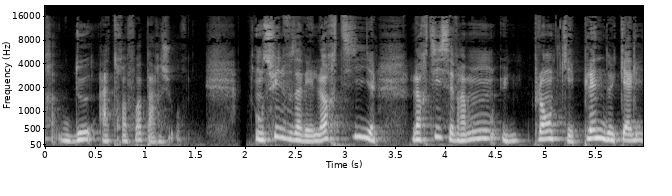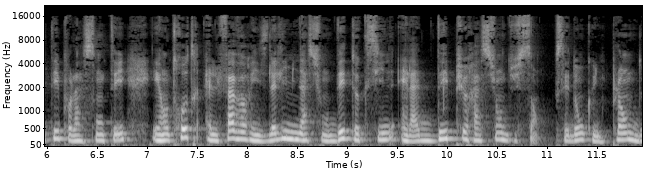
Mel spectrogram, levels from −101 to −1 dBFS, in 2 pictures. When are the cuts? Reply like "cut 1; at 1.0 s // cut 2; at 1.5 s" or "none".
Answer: cut 1; at 1.9 s

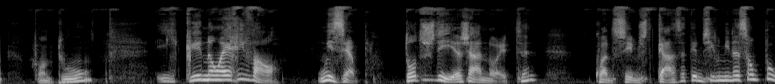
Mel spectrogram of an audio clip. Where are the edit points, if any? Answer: none

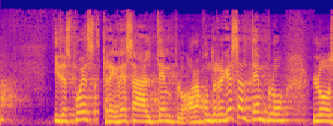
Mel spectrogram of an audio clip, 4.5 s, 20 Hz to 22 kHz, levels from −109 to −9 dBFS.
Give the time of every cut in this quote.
cut 1; at 1.3 s

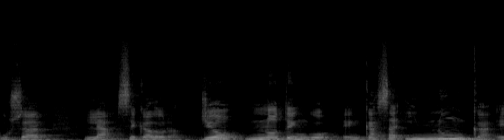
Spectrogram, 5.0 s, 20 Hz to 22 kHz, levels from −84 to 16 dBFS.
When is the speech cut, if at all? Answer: cut 1; at 2.0 s // cut 2; at 3.4 s

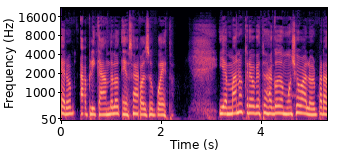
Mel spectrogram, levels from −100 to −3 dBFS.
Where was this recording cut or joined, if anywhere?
cut 1; at 1.5 s

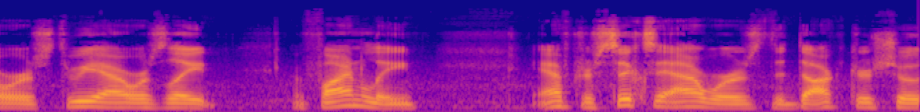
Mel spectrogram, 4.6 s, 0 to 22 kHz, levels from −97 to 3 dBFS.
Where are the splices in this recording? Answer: cut 1; at 1.4 s

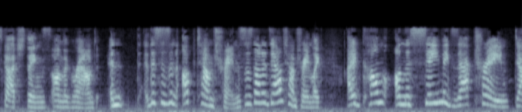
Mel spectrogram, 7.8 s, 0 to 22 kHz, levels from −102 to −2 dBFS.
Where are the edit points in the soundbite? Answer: cut 1; at 1.6 s

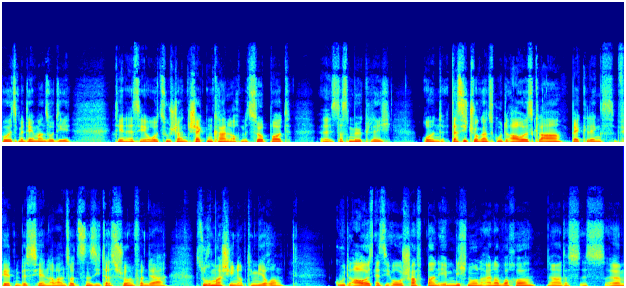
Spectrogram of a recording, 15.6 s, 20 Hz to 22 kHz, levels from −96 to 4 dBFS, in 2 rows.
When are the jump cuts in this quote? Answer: cut 1; at 12.4 s

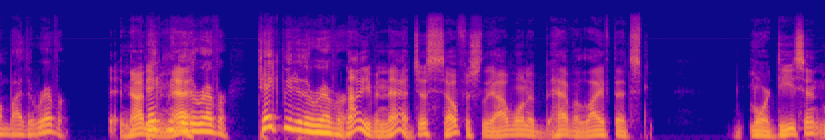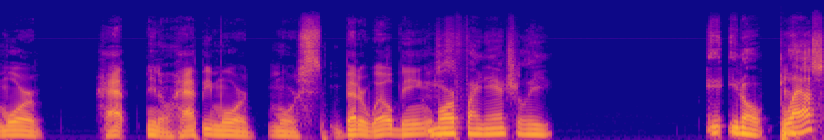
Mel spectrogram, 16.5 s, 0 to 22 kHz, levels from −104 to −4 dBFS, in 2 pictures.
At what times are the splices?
none

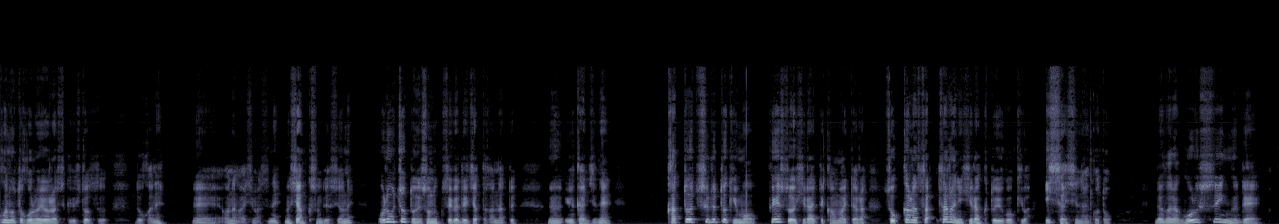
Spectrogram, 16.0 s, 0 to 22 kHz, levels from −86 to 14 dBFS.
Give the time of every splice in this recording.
cut 1; at 3.6 s // cut 2; at 14.3 s

